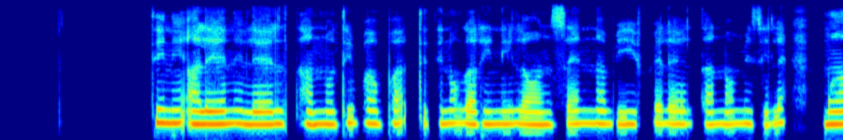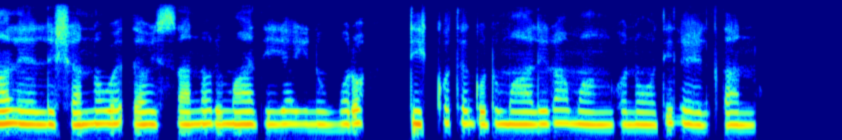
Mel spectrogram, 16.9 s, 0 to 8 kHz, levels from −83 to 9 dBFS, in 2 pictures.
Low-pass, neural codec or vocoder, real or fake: 7.2 kHz; none; real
